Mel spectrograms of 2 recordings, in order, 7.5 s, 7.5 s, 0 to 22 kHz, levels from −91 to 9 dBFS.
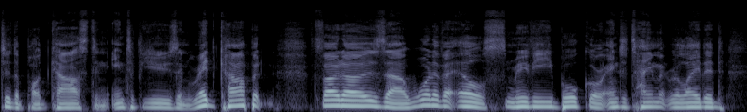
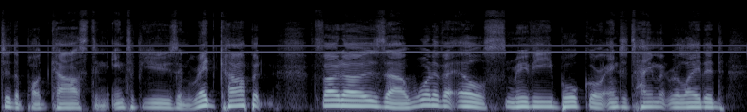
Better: first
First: none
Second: high-pitched whine; noticeable; throughout; 4 kHz, 15 dB below the speech

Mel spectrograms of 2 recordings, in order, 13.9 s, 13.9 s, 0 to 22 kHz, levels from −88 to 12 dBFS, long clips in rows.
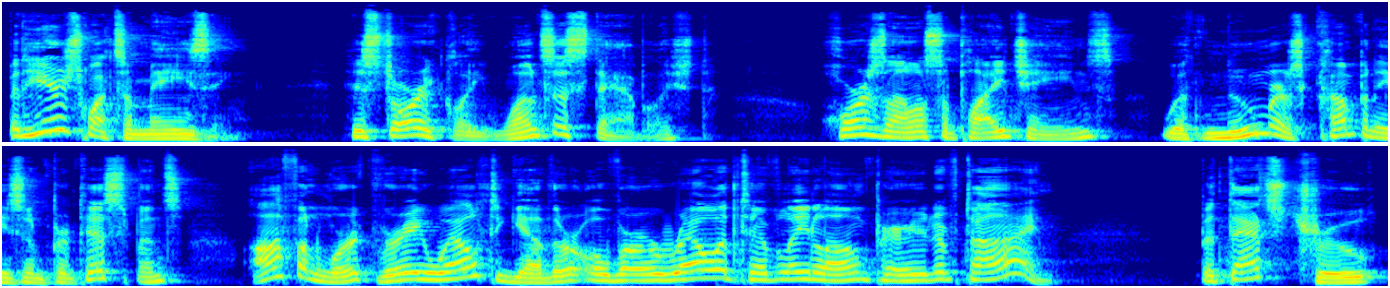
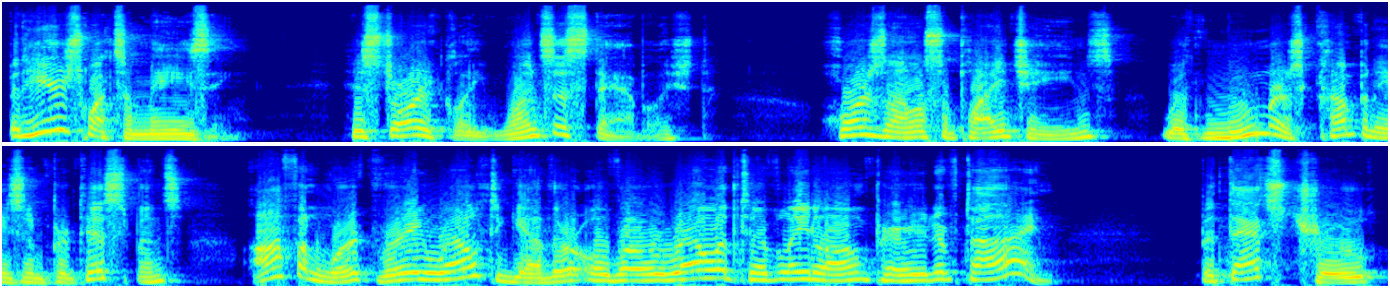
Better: first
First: none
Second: distortion; slight; 12% of the sound clipped

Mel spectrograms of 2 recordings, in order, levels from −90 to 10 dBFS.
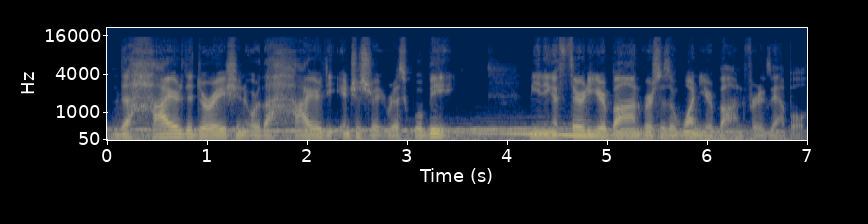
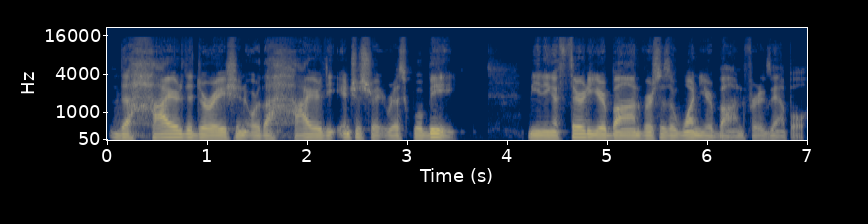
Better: second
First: low rumble; loud; throughout; 10 dB below the speech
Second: none

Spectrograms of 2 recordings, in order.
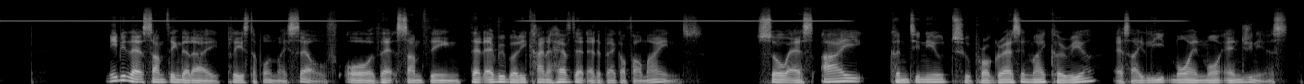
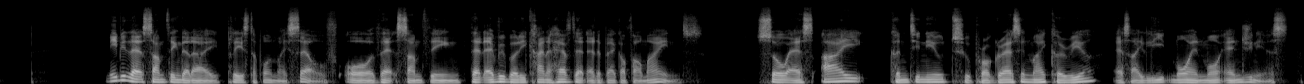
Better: second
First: high-pitched whine; loud; until 3.5 s, from 5 to 8.5 s and from 10 to 12 s; 8 kHz, 10 dB below the speech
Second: none

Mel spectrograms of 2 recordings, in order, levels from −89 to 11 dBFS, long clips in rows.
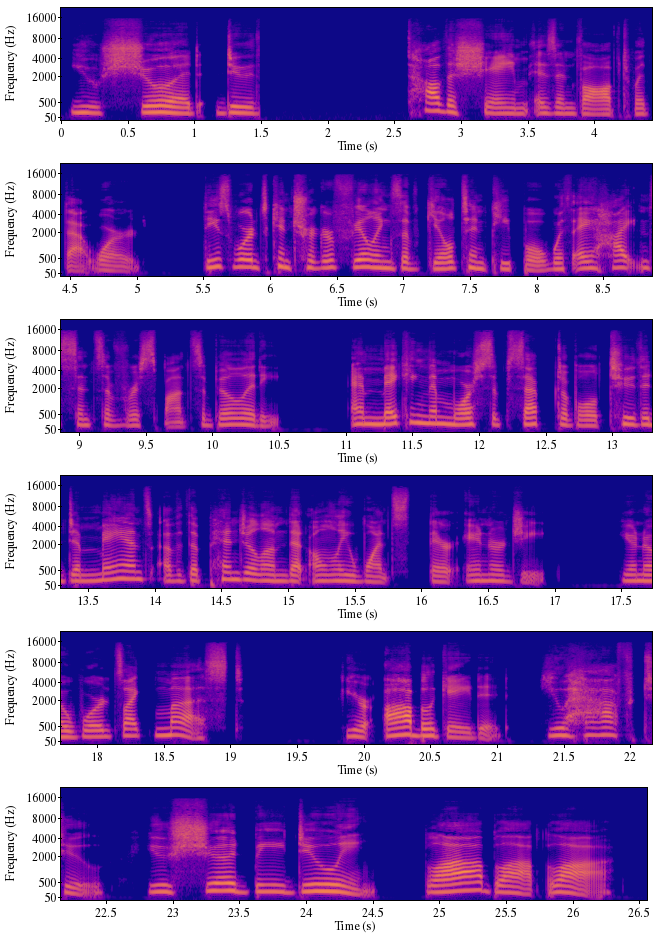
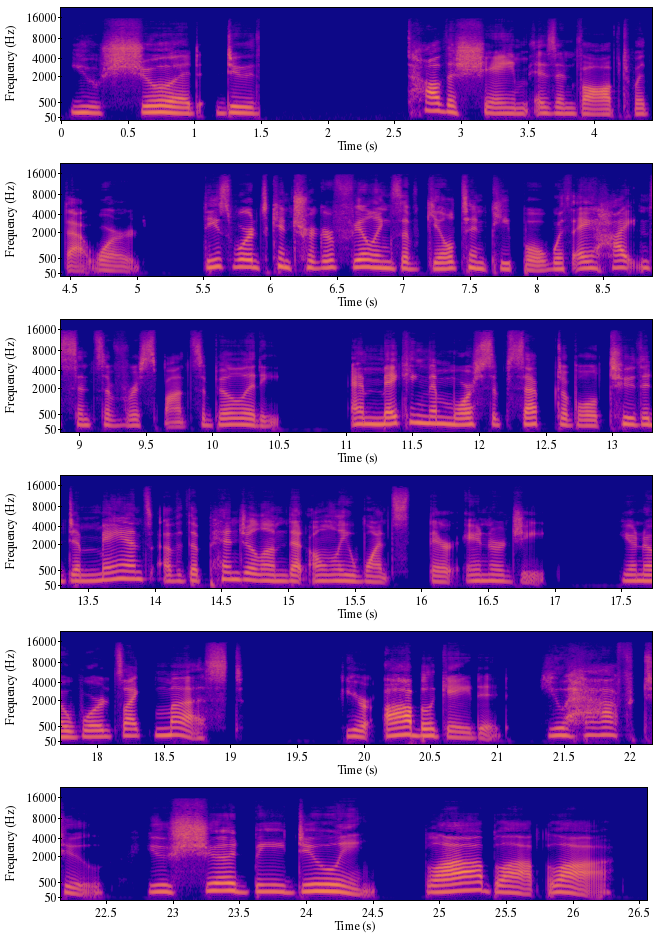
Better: neither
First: audio cutting out; at 1.5 s for 1 s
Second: audio cutting out; at 1.5 s for 1 s

